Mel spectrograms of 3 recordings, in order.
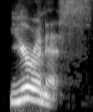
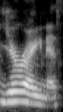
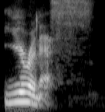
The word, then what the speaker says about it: Uranus: But Venus and Uranus is how it's pronounced, not Uranus. It's pronounced Uranus.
